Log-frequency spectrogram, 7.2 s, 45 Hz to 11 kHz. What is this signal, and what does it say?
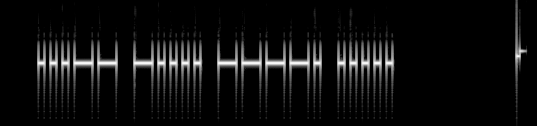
Morse code, heard as a keyed tone, about 15 wpm, 700 Hz. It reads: 3695
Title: Numbers - 4-Digit 15wpm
